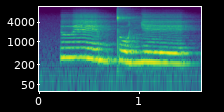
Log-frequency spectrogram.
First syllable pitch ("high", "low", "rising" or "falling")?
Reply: falling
